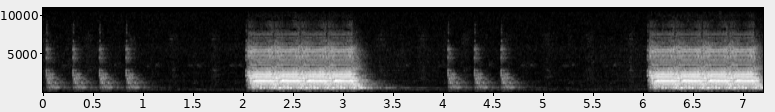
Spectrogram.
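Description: Repeating cycle of four quick knocks followed by a loud sustained buzzing tone, typical MRI scanner gradient noise.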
